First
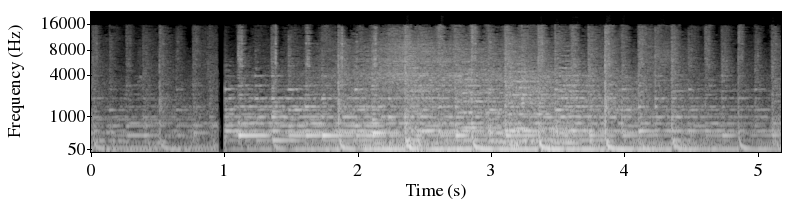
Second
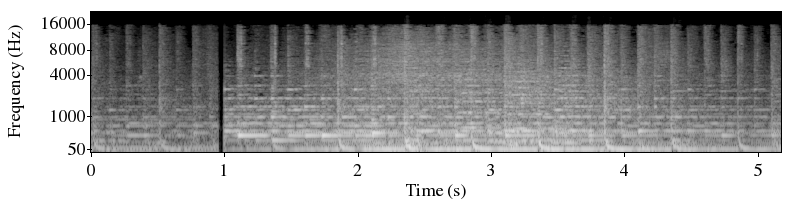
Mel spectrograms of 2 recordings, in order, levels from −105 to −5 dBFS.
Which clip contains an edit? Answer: first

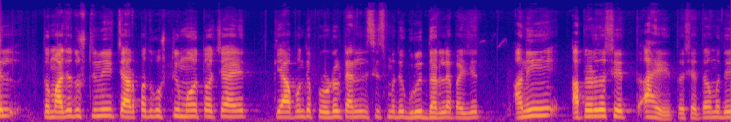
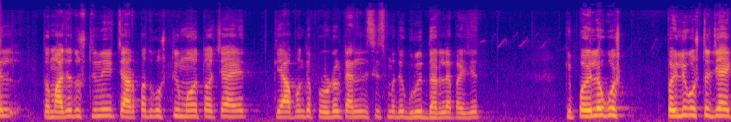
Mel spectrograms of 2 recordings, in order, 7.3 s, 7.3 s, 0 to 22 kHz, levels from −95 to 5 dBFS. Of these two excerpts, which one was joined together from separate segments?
first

